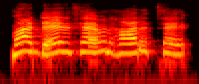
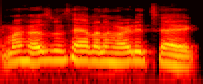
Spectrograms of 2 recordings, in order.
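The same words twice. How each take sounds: First: Very high, fast mock panic; put-on high voice, frantic and comic; hammed-up panicked wail. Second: Said in the usual way. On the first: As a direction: squeal it in a silly falsetto. Repeats wife's line in high voice.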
